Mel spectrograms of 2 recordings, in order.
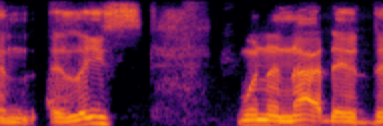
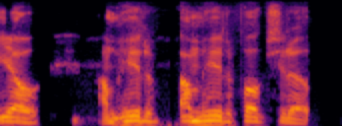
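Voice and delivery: put-on defiant, tough child voice. Imitating the middle daughter who never cared: imitating Lily's defiant tone. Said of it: "In that tone too".

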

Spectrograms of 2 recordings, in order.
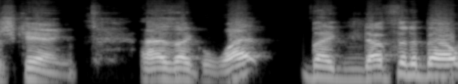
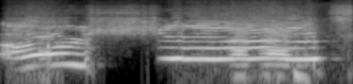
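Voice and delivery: put-on very high, loud, drunken blurt with shit drawn out; 4 dB louder than usual. Retelling a friend's outburst in a tense movie scene: imitating Lyle blurting out loud. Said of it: "drunk Lyle just goes, ... out loud".

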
